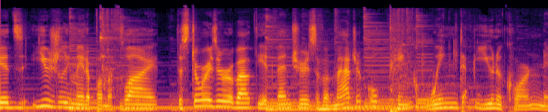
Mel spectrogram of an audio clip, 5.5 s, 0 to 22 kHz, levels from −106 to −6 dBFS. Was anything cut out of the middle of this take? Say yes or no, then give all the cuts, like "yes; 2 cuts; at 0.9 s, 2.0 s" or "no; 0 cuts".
yes; 1 cut; at 1.7 s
